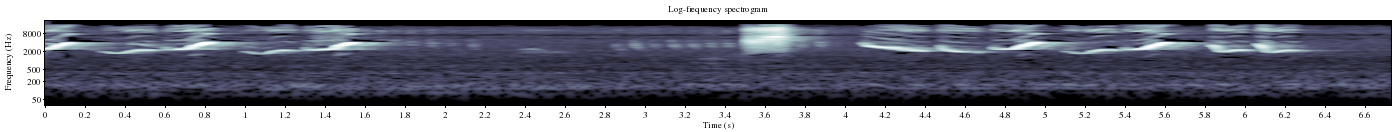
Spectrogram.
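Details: A male white-eared bulbul, played to train other songbirds, sings bouncing swooped whistles in short phrases, with a quiet gap and a harsh burst before another run of rising-falling notes.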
